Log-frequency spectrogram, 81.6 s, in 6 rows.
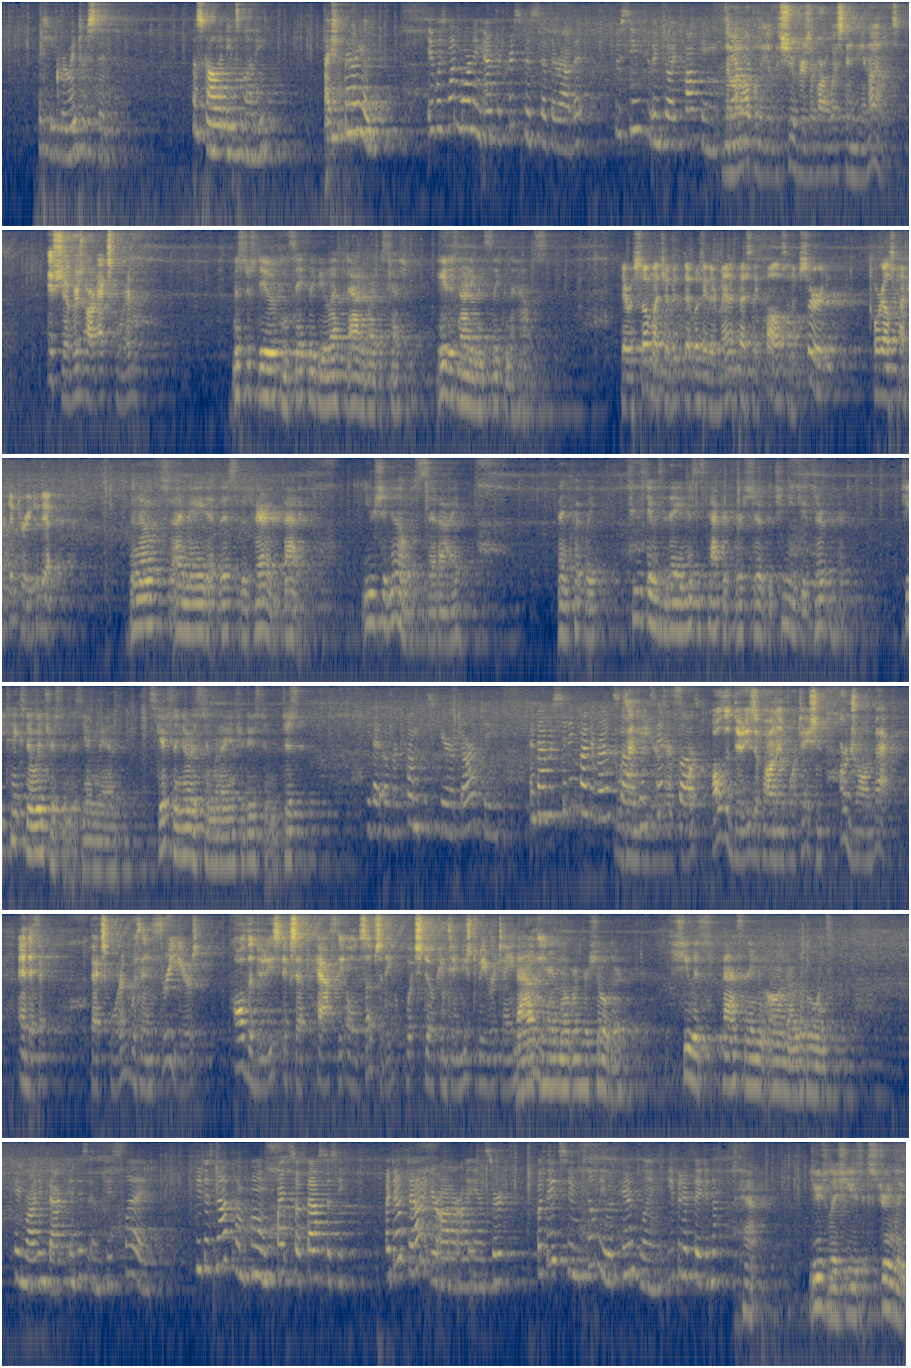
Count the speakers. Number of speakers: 5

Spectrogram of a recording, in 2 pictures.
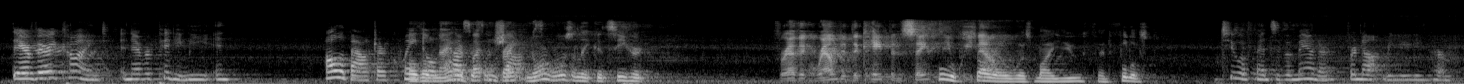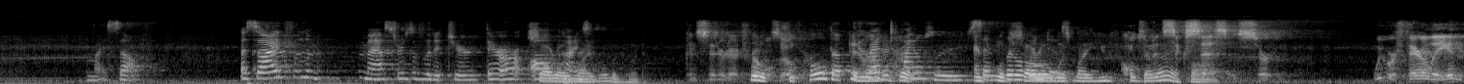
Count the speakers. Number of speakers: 5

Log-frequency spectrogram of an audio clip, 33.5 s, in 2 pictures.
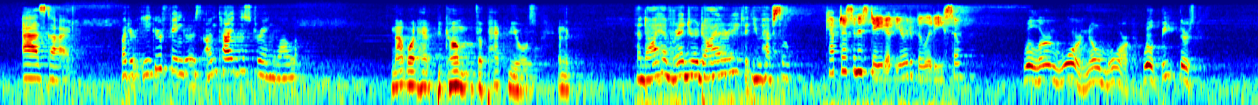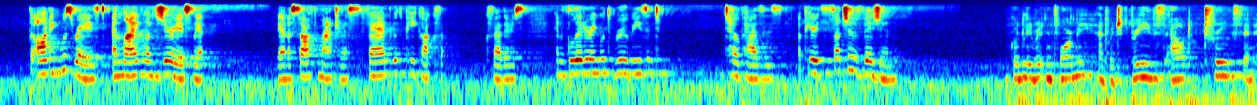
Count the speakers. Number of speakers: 6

